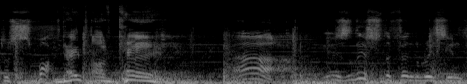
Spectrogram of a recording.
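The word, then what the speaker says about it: Khaine: Gate of Cain. Ah, is this the Fenrisian pronunciation of corn? Not corn, Cain.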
